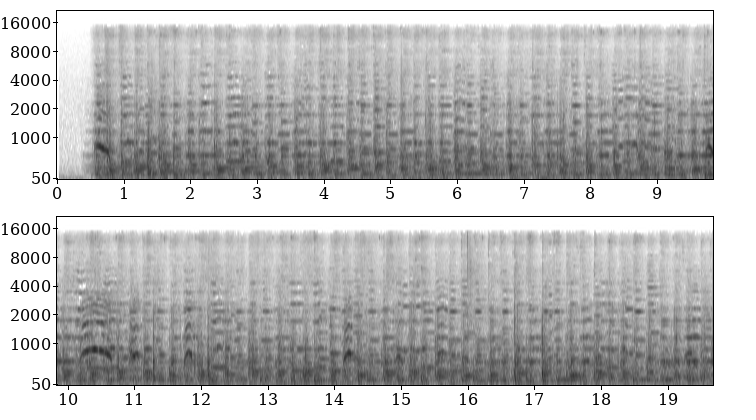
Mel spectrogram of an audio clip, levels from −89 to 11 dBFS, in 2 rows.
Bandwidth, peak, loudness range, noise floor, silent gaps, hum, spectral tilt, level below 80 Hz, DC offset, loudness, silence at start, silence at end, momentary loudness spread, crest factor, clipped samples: 15 kHz; 0 dBFS; 5 LU; -48 dBFS; none; none; -7 dB/octave; -40 dBFS; under 0.1%; -21 LUFS; 0.5 s; 0 s; 5 LU; 20 dB; under 0.1%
